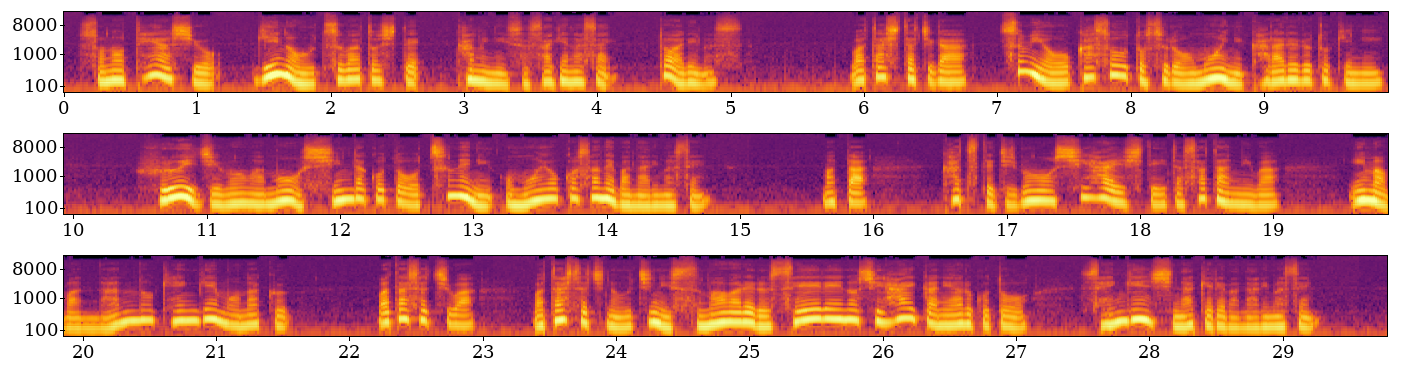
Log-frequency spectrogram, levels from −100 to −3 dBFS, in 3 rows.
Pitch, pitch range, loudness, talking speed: 145 Hz, 130-180 Hz, -16 LUFS, 285 characters per minute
